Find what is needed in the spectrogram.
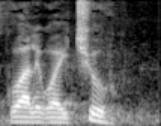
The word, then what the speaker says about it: Gualeguaychú: but also Gualeguaychú side there in Argentina. The city is, it's good for wintertime illnesses. If you sneeze or have allergies, you can pronounce it well. It's Gualeguaychú.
